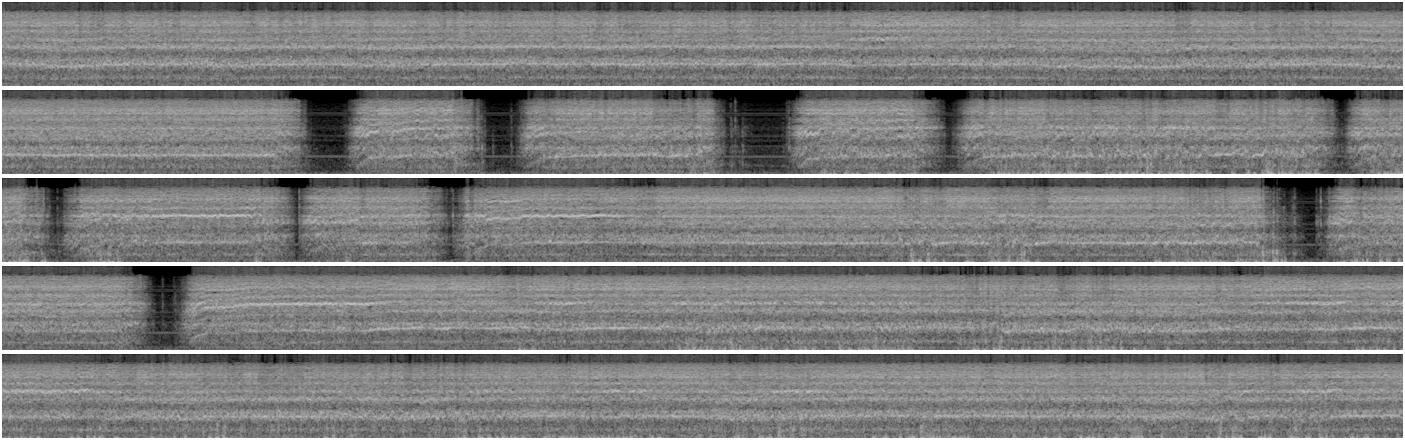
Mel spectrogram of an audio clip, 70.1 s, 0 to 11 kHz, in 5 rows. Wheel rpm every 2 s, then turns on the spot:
220, 230, 230, 240, 230, 210, 220, 200, 130, 110, 120, 120, 190, 150, 130, 160, 150, 200, 200, 190, 120, 140, 180, 230, 230, 230, 210, 210, 210, 220, 230, 220, 230, 220, 220.
16-18 26-28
